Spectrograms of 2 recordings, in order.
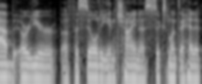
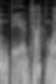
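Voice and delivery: soft, voiceless musing as a listener; imagined listener's murmur; 5 dB quieter than usual. Retold or imitated.

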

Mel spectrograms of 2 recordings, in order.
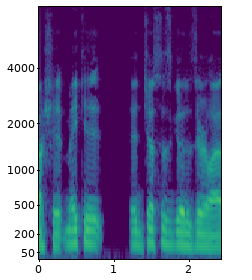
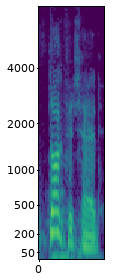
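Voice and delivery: bright pitchman plug, louder; chipper 1950s ad; 5 dB louder than usual. Pretend. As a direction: sell it like an old radio ad. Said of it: "that's my ad".

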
